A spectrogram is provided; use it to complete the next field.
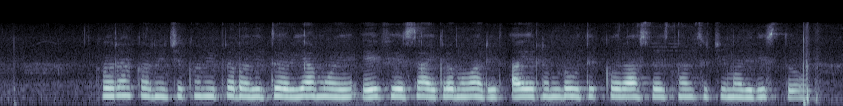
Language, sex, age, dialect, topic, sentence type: Marathi, female, 25-30, Northern Konkan, banking, statement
